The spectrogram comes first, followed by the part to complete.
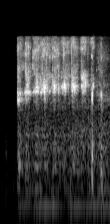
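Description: A crackly, rustling rattle lasting just under two seconds over a faint steady hum, heard through a phone's microphone.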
